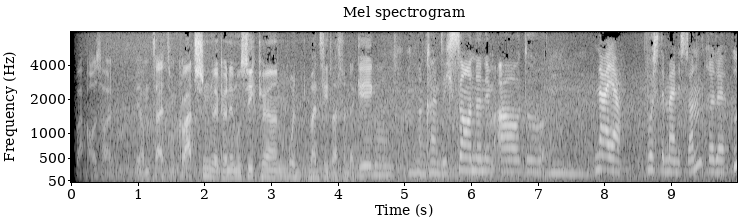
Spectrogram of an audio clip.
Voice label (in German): sprechszene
